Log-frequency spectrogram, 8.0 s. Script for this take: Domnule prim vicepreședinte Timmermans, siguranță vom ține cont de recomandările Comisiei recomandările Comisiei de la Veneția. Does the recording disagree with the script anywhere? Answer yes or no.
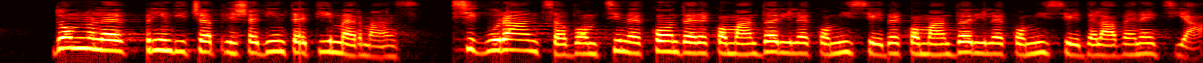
no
